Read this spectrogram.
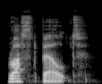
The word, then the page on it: rustbelt: British English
